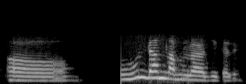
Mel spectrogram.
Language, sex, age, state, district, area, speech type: Assamese, female, 30-45, Assam, Morigaon, rural, conversation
